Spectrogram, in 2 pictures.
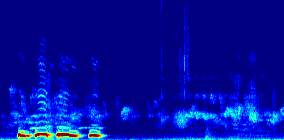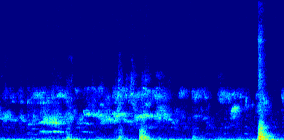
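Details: Spotted dove coos given as three quick, close hoots in the first two seconds. They are followed by near silence with faint distant chirps and a soft tap near the end.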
